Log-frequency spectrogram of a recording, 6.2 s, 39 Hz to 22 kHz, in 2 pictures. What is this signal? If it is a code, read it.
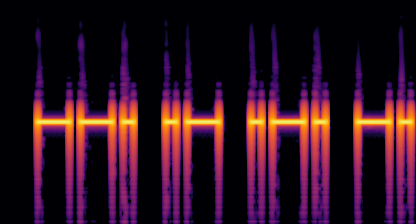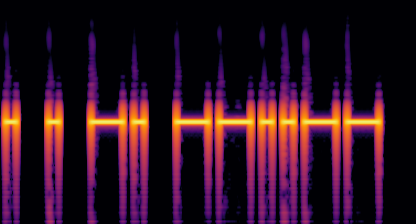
Morse code, heard as a keyed tone, about 16 wpm, 700 Hz. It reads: GARDEN,
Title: Sentences from Top 1000 Words - Review Part 4 - 15wpm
